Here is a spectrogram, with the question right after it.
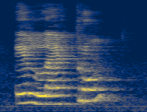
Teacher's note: elétron é uma palavra paroxítona elétron tem a penúltima sílaba mais forte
